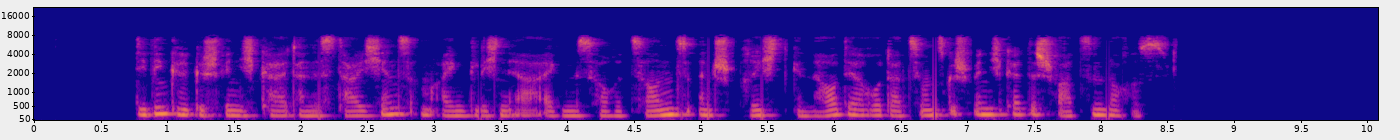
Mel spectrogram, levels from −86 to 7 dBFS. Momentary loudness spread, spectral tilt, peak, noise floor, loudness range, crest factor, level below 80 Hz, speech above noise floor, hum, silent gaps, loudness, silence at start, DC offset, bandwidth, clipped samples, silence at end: 9 LU; -3 dB/octave; -10 dBFS; under -90 dBFS; 3 LU; 22 dB; -68 dBFS; over 59 dB; none; none; -30 LUFS; 0.75 s; under 0.1%; 8.2 kHz; under 0.1%; 1.5 s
